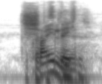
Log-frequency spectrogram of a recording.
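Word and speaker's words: Zscheile: Und zwar ist der von Falk Z, Entschuldige, Falk, Falk Zei, Scheile. – Scheile? Das kriege ich kaum ausgesprochen. – Also Z-S-C-H und dann Eile.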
